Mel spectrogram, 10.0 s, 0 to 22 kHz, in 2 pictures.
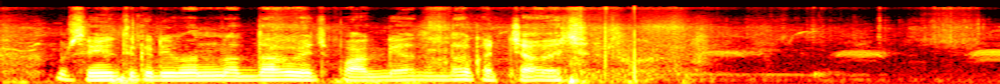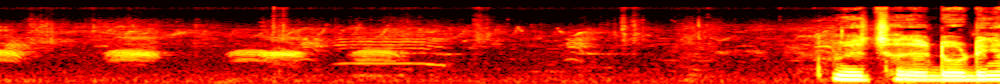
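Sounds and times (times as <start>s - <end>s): bird calling short calls: 3.4s - 8.1s.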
